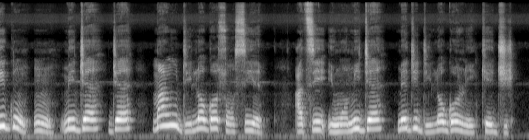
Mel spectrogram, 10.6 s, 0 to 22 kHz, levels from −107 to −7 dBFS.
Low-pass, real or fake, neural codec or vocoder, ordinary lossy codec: none; real; none; none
